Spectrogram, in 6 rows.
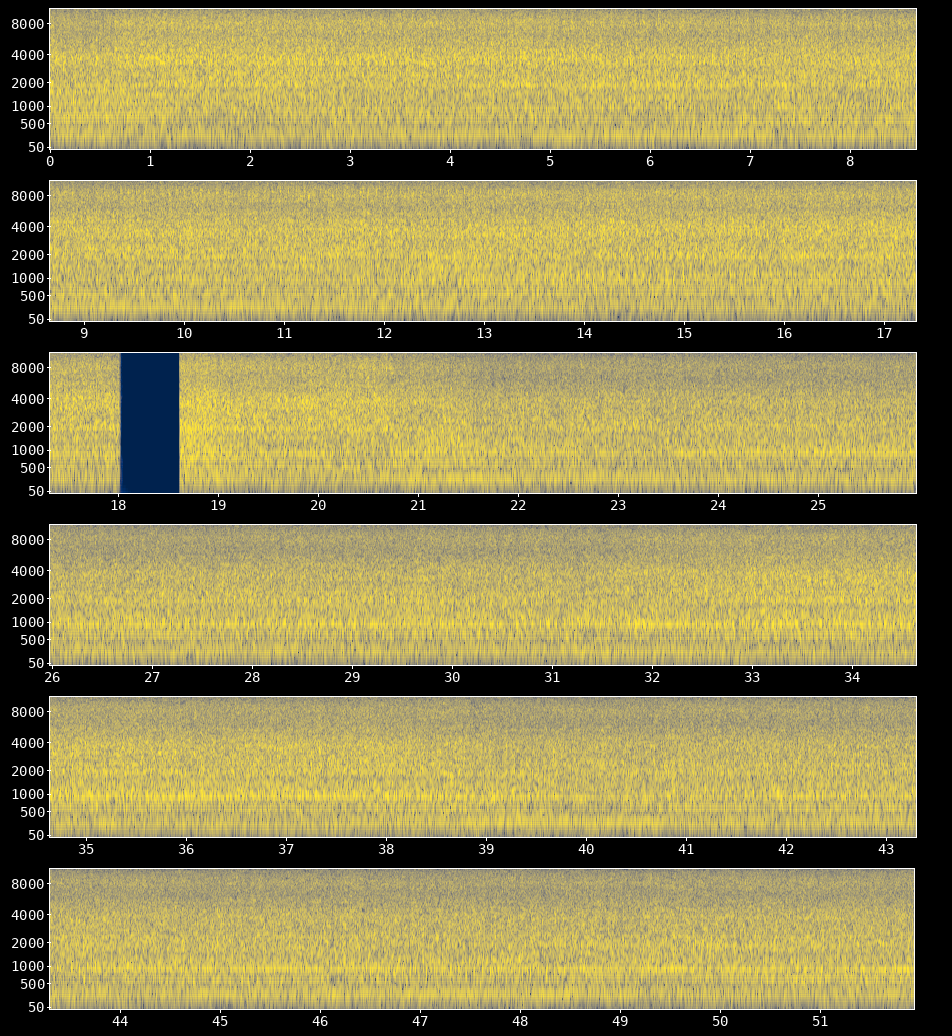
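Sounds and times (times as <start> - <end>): diesel generator engine running: 0.0 - 18.0, 18.6 - 51.9
hum and whine: 18.6 - 51.9.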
